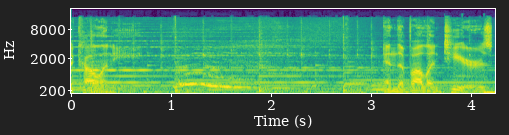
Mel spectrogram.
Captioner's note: yawns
